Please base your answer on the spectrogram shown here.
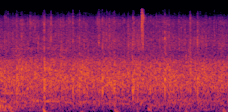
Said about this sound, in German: Und alleine das ist ein Applaus wert unserem Gott im Himmel.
